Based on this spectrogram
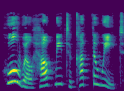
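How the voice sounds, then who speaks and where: Putting on a character voice, a woman speaks high-pitched and fairly slowly, her pitch swinging very widely. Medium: read story. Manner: earnest, resolute.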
